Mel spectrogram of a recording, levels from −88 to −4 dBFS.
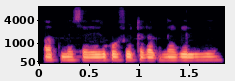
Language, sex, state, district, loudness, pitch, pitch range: Hindi, male, Uttar Pradesh, Jyotiba Phule Nagar, -23 LUFS, 115 Hz, 115-120 Hz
